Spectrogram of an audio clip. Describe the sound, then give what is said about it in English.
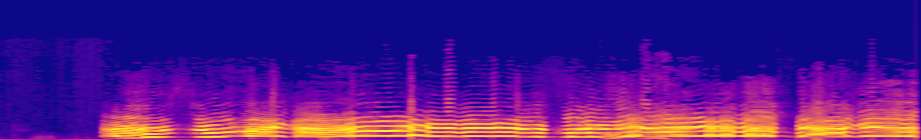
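A man lets out a loud, drawn-out scream lasting several seconds, wavering in pitch with brief breaks for breath, with no other sounds around it. “He's so he starts just screaming into the air.”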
